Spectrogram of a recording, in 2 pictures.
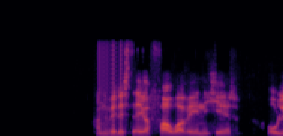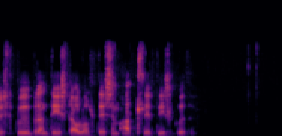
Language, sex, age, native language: Icelandic, male, 30-39, Icelandic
